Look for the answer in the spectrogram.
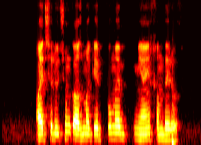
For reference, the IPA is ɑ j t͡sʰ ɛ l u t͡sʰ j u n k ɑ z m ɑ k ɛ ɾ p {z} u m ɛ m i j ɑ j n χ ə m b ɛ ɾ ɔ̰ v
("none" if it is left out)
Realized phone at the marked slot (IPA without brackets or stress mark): v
